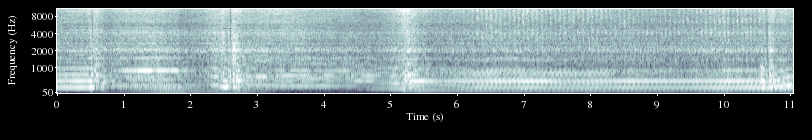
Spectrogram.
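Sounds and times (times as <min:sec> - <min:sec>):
horsehead fiddle bowed notes: 0:00.0 - 0:11.0.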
